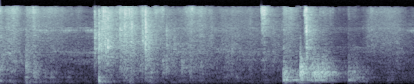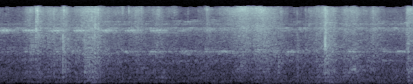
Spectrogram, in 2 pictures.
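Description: Plastic wrap crinkles and rustles as it is handled.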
